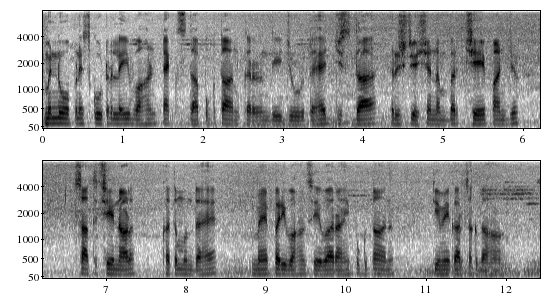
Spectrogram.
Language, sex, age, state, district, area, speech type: Punjabi, male, 18-30, Punjab, Kapurthala, urban, read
